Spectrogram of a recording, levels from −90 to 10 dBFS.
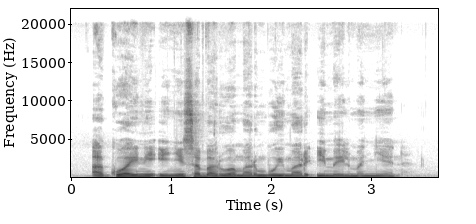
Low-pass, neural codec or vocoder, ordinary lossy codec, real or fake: none; none; none; real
